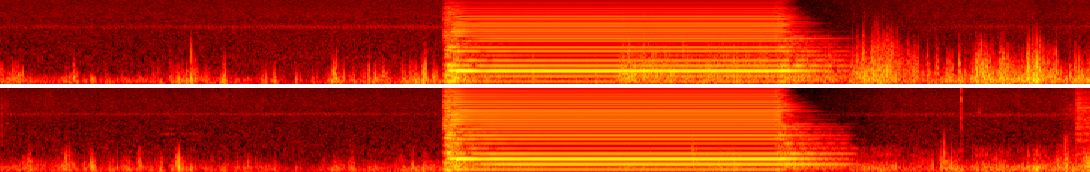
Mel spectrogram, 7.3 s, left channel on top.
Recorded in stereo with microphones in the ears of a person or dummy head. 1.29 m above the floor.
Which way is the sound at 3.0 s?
35° right (ahead or behind).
